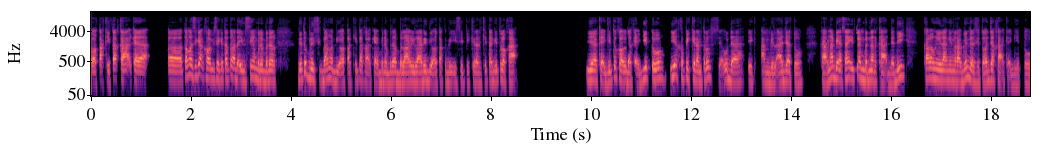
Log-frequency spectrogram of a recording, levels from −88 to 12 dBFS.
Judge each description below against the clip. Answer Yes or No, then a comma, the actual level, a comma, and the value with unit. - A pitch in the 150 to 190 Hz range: No, low, 135 Hz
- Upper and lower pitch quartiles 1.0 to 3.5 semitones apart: No, average, 4.0 semitones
